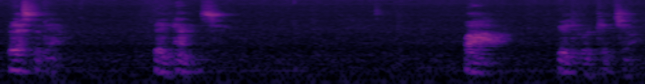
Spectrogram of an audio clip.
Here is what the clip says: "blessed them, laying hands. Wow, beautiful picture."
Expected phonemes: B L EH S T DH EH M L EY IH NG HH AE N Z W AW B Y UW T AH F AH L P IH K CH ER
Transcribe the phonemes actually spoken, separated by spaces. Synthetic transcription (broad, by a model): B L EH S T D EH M N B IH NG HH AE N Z W AW B Y UW T AH F AH L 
